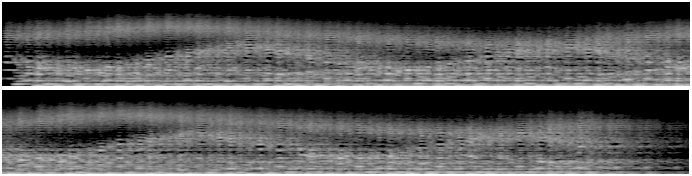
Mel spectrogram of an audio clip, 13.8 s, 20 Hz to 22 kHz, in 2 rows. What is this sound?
Bounce seq 5
Chopped choir vocals. slightly off beat if your planning to use drums on it place the loop a fraction of a second before the first hit of the drums. 150 bpm
150-bpm, bass, bassline, beat, distorted, progression, sequence, synth, techno, trance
